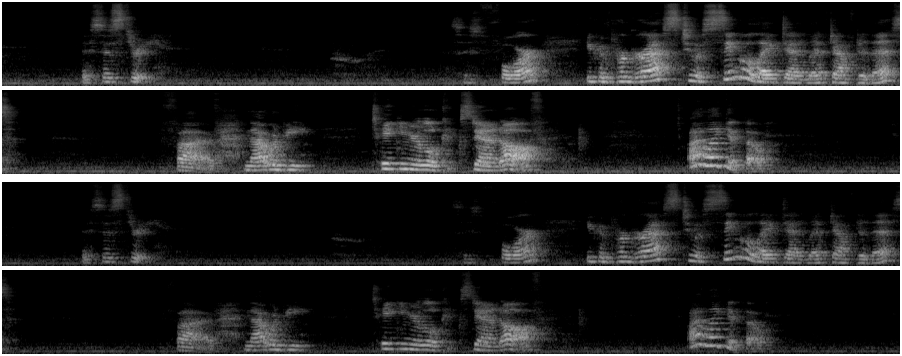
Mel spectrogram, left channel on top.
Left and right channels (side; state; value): right; quieter; 8.0 dB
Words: This is 3. This is 4. You can progress to a single leg deadlift after this. 5. And that would be taking your little kickstand off. I like it though.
